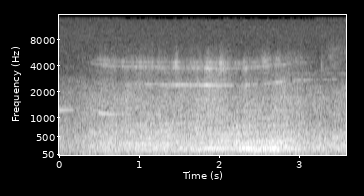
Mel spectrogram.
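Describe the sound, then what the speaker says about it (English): A General Dynamics F-16 Fighting Falcon of the Royal Norwegian Air Force flies an airshow display at Fairford, its jet roar steady and fairly loud with a rising whine swelling midway. "flying an American aircraft, the General Dynamics F-16, the Fighting Falcon"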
